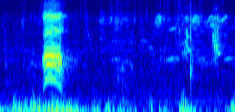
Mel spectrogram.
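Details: A single harsh caw from a crow competing for food, followed by faint distant cawing against a low, fluttering background rumble.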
